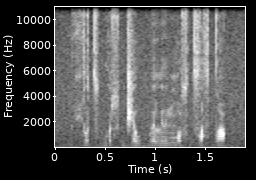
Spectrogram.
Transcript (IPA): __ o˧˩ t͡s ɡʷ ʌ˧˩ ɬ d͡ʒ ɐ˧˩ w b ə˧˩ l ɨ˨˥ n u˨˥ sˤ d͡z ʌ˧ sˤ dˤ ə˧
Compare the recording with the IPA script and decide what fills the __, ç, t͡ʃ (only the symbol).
ç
